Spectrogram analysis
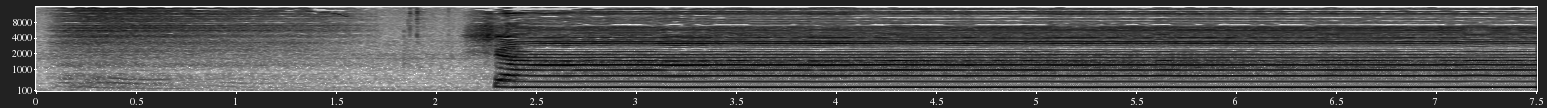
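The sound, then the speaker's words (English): A slow breath is drawn in for about two seconds, fading gradually. Then a steady, sustained tone begins abruptly and holds evenly to the end. “I see clearly what my next move is. Breathe in.”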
